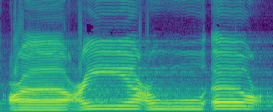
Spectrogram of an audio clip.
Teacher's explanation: ain letak posisinya di tenggorokan bagian tengah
